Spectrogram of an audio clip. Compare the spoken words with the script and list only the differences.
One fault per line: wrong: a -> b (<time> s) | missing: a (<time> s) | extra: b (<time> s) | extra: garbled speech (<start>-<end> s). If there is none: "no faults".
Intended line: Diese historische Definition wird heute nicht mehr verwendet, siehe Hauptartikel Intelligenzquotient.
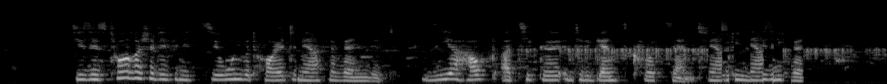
missing: nicht (3.0 s)
extra: garbled speech (7.1-8.0 s)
